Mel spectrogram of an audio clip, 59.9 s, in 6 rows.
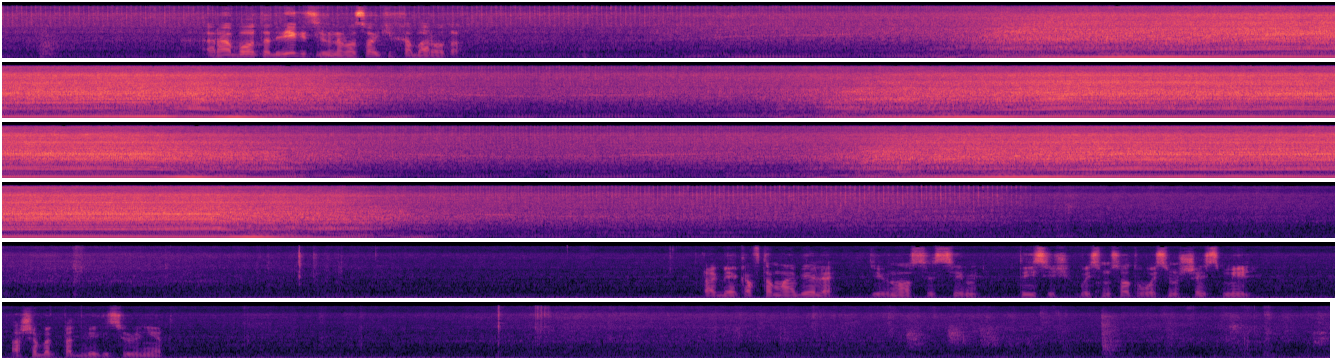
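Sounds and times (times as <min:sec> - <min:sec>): car engine revving: 0:00.0 - 0:41.7.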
